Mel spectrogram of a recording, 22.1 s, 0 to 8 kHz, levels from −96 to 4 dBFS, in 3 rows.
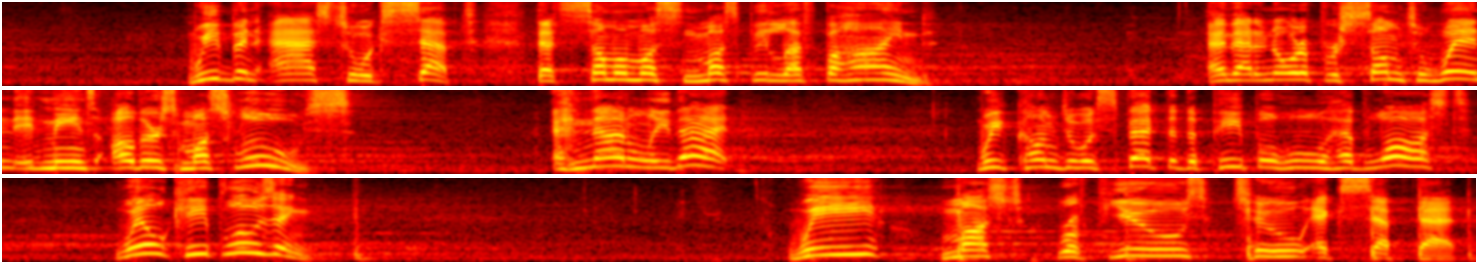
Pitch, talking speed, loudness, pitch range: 235 Hz, 135 wpm, -23 LUFS, 220-260 Hz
